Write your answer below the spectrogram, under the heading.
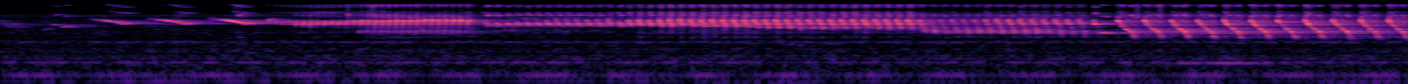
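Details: Spanish Timbrado canary song recorded to teach young canaries: a few quick descending notes lead into a long continuous metallic rolling trill that later breaks into a faster pulsed high trill; low steady hum behind.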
